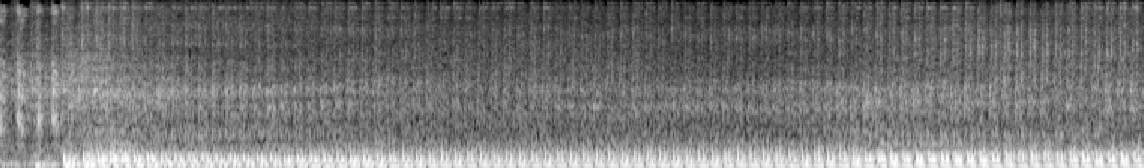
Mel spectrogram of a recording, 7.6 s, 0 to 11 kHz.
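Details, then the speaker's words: Can-Am X3 just converted to a smaller FP Green turbo with the MoTeC standalone ECU removed: an uneven, stumbling idle right after start, sounding like it runs on two cylinders, with low fuel pressure around 50. Cause not confirmed. "Well, it sounds like it's on 2 cylinders. See what that fuel pressure is."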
